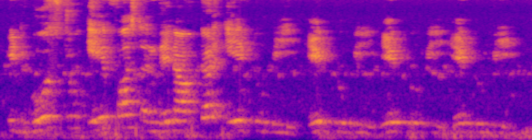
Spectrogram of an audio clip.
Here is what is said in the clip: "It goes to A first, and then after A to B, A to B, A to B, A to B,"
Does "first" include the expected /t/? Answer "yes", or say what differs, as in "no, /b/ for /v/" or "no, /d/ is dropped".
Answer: yes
